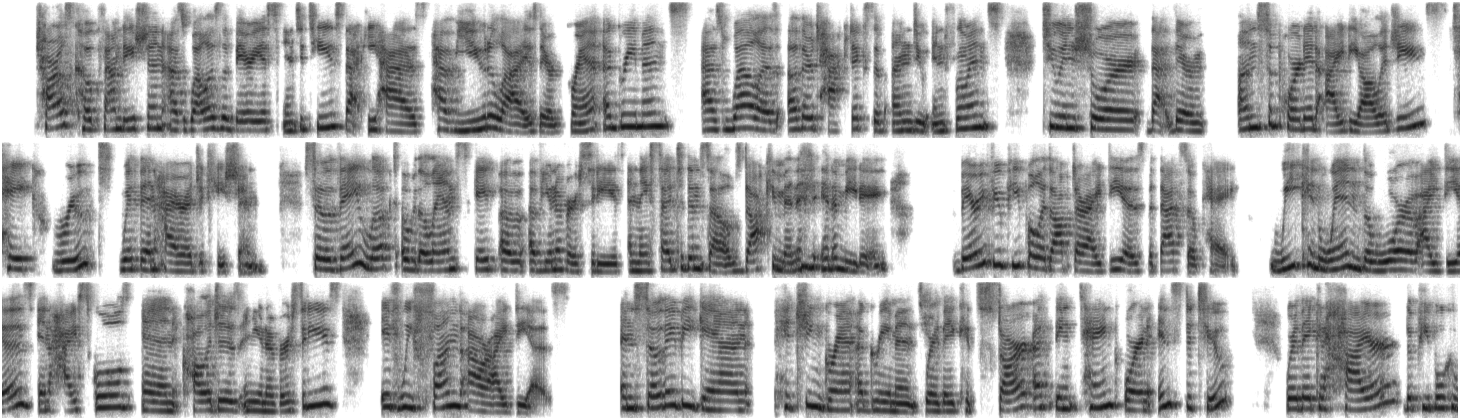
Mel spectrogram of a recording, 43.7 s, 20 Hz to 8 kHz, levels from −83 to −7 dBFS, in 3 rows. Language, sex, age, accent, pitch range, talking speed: English, female, 20-39, American, 195-260 Hz, 145 wpm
